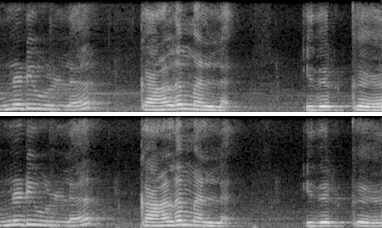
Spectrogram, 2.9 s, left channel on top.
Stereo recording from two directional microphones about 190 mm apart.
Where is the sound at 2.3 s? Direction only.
10° left (ahead or behind).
